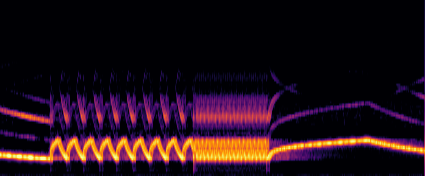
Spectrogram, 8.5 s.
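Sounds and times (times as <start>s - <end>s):
alarm: 0.1s - 8.4s.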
